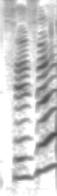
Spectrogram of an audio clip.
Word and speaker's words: SZA: how do you say, SZA? Is it SZA? – Oh, yeah. Mm-hmm.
